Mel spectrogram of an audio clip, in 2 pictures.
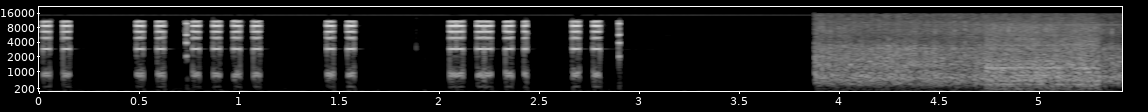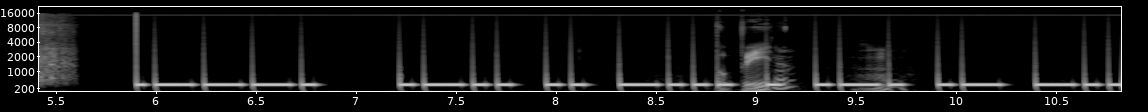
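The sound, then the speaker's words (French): Morse code message as heard over radio: a steady mid-pitched tone keyed in many short and long beeps, preceded by grouped bursts of sharp clicks and a stretch of hiss. “Donc, si vous voulez bien, on va entendre ce message Morse.”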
